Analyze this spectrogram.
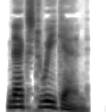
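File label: "Next weekend", English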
